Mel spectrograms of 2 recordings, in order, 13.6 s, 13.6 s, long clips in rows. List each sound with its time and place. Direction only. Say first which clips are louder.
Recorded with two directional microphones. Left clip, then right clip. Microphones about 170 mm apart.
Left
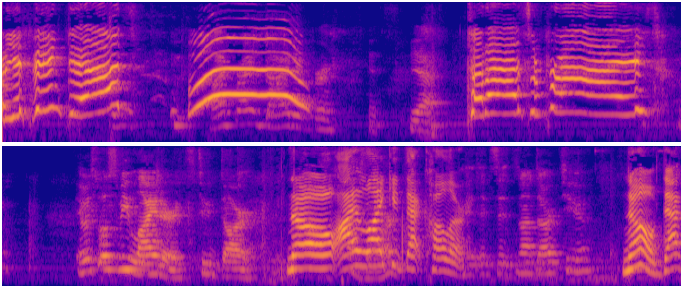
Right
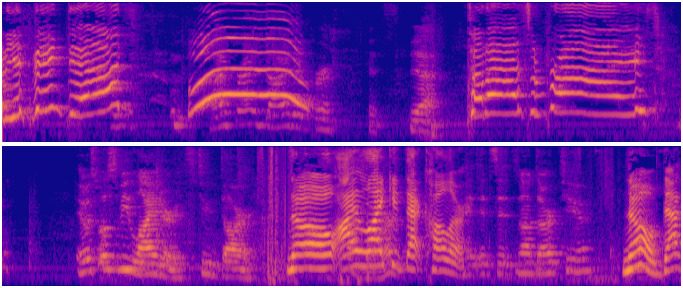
0.0 s a sound: left 8 dB; 5° left (ahead or behind)
1.9 s music: left 8 dB; 5° left (ahead or behind)
4.6 s child singing: left 8 dB; 10° left (ahead or behind)
7.5 s a woman's voice: left 4 dB; 10° right (ahead or behind)
9.7 s a woman's voice: left 3 dB; 5° right (ahead or behind)
11.7 s speech: left 1 dB; 70° right (ahead or behind)
13.0 s a woman's voice: left 3 dB; centre (ahead or behind)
